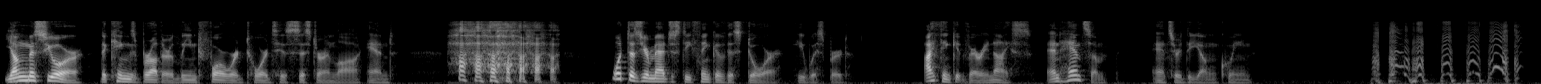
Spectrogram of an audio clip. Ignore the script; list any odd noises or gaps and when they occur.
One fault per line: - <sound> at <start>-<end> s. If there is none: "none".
- laugh at 4.5-5.6 s
- squeak at 13.7-15.3 s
